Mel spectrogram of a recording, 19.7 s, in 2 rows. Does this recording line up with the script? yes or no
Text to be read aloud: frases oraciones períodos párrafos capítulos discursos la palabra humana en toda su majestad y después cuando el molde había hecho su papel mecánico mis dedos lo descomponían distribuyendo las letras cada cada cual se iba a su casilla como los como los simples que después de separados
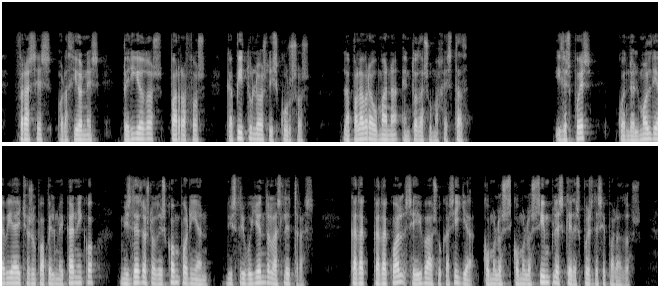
yes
